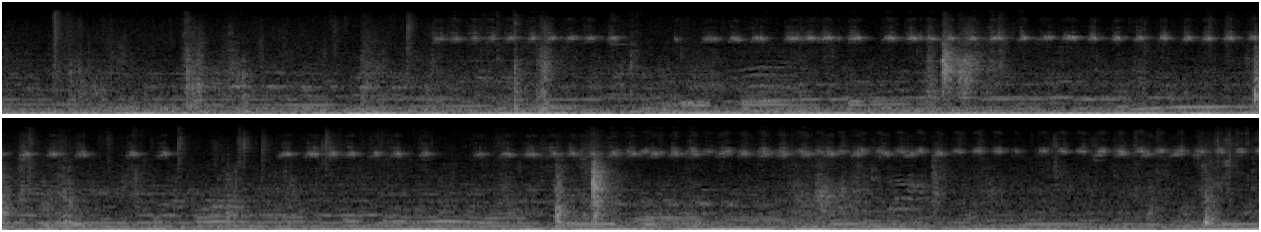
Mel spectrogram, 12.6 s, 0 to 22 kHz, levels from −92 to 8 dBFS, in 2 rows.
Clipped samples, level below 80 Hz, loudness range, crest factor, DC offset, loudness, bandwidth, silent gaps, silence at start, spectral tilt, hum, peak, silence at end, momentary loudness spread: under 0.1%; -42 dBFS; 3 LU; 18 dB; under 0.1%; -45 LUFS; 13 kHz; none; 0 s; -3.5 dB/octave; none; -20 dBFS; 0 s; 8 LU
